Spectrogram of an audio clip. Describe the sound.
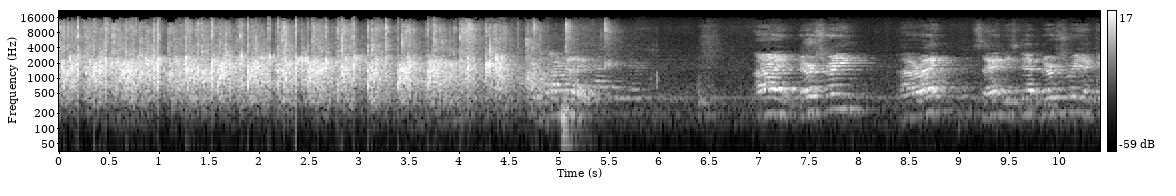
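A crowd claps loudly and steadily for about five seconds, then the applause fades out and a man begins speaking in short bursts.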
